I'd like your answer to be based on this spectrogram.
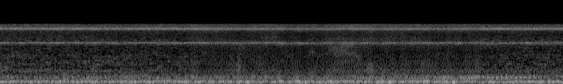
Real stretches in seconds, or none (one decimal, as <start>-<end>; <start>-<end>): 0.0-1.9; 4.8-5.6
